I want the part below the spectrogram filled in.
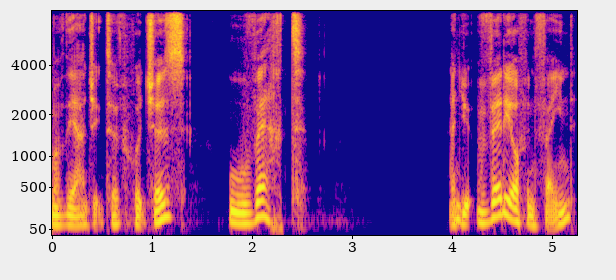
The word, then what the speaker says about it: ouverte: So, ouvert ends in a T, which is silent. Ouverte ends in the TE, making the T pronounced.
